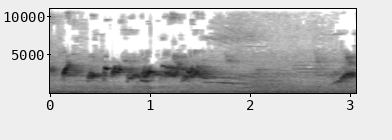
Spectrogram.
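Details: Red-whiskered bulbul, Vietnamese chào mào of the Binh Dinh line, delivering a quick run of warbling, slurred phrases, then a pause and a short rising note.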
